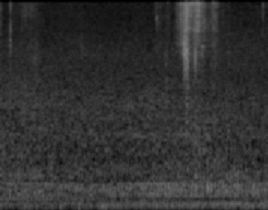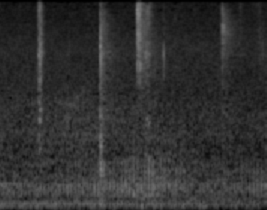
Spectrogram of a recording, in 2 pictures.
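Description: Steady low mechanical hum of a motor running, with a few short, sharp high clicks, several of them about three to four seconds in.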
